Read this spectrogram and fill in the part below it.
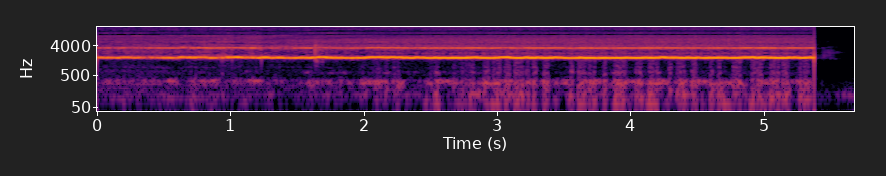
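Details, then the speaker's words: Whistling kettle filled to full volume with the lid closed, at the boil: a loud, shrill, steady high whistle holds about five seconds, then cuts off. Normal whistle at boiling. "Nah bisa kita lihat dan kita dengar bahwa ceret Ini menghasilkan bunyi nyaring serta keras"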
